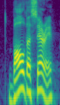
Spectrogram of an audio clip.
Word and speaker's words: Baldassare: Both Carrick and Mark Baldassar, Baldassare, I pronounce it,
